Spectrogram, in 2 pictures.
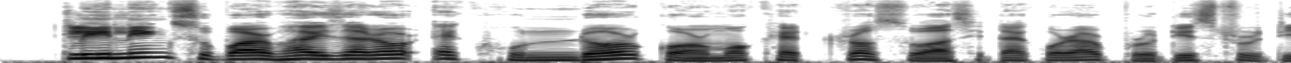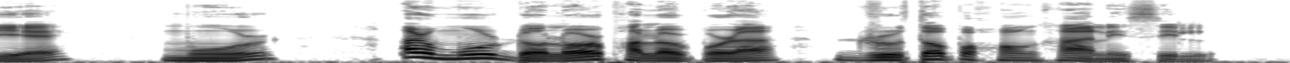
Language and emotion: Assamese, happy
